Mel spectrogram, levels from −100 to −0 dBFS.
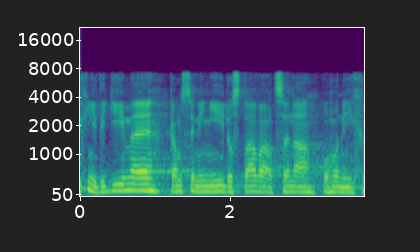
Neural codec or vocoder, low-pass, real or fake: none; 7.2 kHz; real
